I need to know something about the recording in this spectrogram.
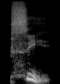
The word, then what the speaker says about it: psi: So the sound I need from you is when we put an English P and an S together and we try to pronounce them, we go ps, ps, as in the word upside down, upside down.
